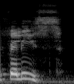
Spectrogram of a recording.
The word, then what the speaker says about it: feliz: Now, if you are listening to the locals, they would say soy feliz. Okay, that Z has an S sound for them.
